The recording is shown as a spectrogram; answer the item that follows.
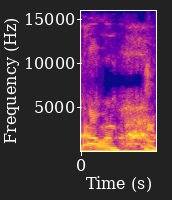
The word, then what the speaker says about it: Aellen: It's pronounced Allen, right? Yeah. Just Allan.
